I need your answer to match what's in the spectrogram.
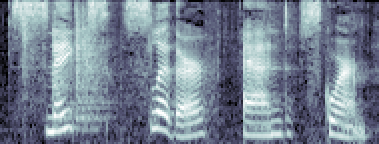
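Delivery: very slow, one word at a time; slow message reading. Shown as a demonstration. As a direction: say each word separately, with clear pauses. Pointing out words while reading.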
